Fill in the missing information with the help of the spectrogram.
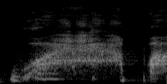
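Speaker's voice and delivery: imitated child's high, hushed wow; amazed child. Son spotting something by the rubbish area, imitated amazement. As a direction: gasp out a child's wonder to Dad. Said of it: "애가 막 놀란 거예요".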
